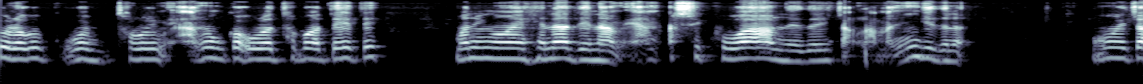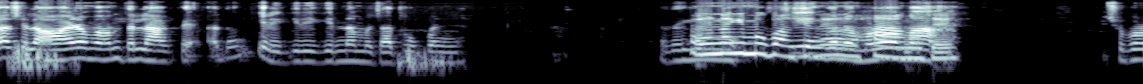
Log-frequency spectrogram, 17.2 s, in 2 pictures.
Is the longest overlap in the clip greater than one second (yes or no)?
yes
